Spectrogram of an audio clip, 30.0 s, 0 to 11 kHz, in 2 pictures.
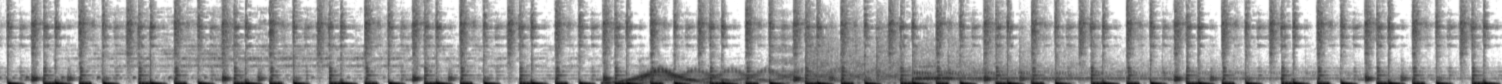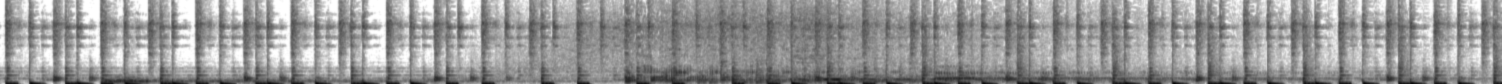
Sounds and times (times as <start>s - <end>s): Music: 0.0s - 30.0s.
